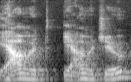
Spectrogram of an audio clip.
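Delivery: ordinary talk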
